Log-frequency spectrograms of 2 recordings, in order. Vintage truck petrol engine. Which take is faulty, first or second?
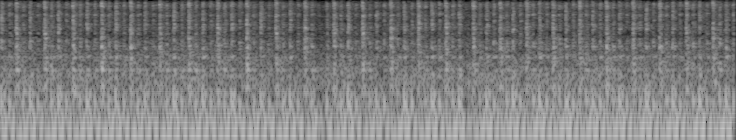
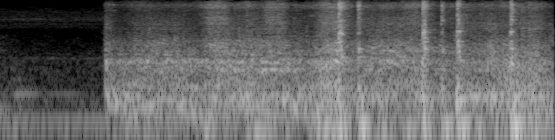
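second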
